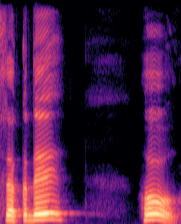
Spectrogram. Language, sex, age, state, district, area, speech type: Punjabi, male, 45-60, Punjab, Fazilka, rural, read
